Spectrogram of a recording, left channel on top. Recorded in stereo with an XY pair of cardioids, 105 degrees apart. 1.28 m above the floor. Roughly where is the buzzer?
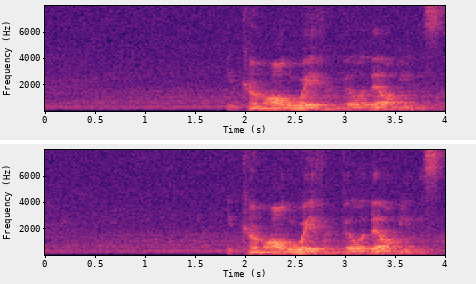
I don't hear a buzzer.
